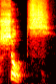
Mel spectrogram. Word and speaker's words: Schultz: And even Americans do pronounce SCH sh in almost all situations. For example, the composer Schubert. I've never heard an American call him Scoobert. Or what about Schultz, the cartoonist?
